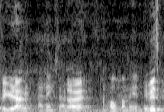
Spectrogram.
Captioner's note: voiceover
